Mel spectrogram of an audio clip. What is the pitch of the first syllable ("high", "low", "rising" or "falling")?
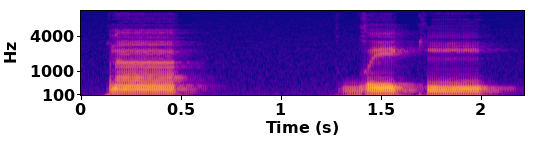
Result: high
